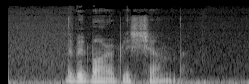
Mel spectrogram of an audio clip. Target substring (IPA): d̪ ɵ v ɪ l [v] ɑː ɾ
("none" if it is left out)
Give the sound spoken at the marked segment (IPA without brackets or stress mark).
b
